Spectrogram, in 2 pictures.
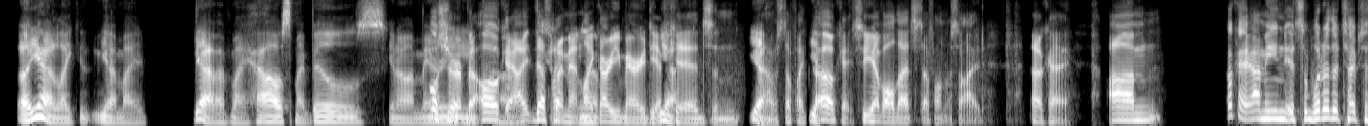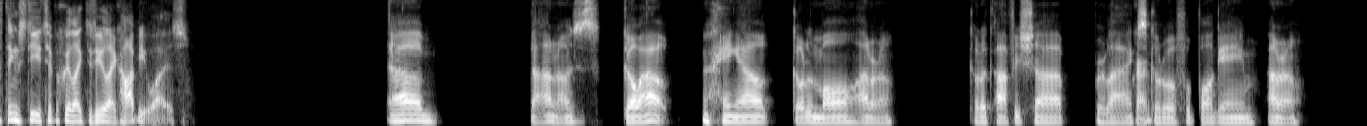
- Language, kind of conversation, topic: English, advice, How can I find time for self-care?
- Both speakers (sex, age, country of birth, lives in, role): male, 40-44, United States, United States, advisor; male, 40-44, United States, United States, user
- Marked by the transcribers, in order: none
